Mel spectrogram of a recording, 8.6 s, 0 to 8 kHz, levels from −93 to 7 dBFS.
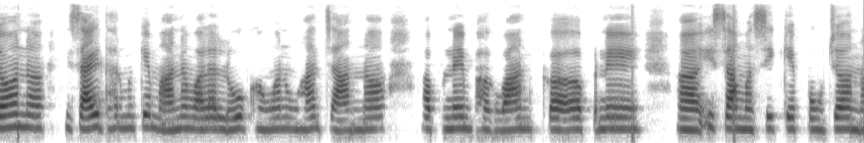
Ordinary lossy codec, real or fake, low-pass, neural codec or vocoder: MP3, 64 kbps; fake; 7.2 kHz; vocoder, 44.1 kHz, 80 mel bands, Vocos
